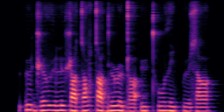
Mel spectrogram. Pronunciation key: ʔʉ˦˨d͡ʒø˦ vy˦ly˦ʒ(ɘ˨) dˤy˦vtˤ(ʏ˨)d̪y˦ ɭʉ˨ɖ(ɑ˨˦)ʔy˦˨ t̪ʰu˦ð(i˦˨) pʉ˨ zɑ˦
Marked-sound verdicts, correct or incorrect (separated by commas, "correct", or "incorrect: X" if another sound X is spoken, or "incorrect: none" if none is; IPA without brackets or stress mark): incorrect: ʉ˨, incorrect: u˨, correct, incorrect: i˨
